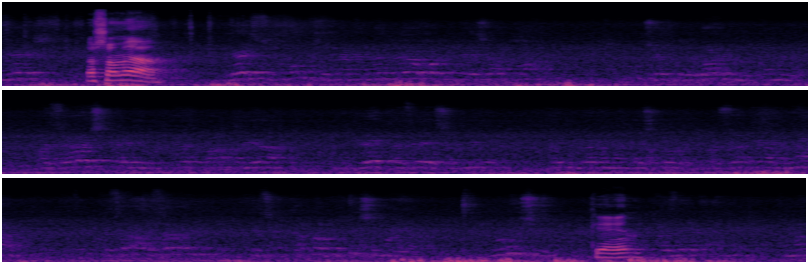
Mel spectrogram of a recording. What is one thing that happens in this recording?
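A young man speaks calmly into a microphone in an echoing room.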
